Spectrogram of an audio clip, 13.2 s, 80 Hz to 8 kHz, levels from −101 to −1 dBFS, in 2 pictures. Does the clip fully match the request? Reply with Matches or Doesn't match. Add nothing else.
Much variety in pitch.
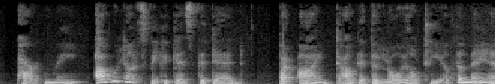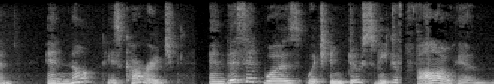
Matches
